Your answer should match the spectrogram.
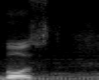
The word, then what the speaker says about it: Booz: y mucha gente me dice el voz, pero yo siempre pensé en voz como se escribe aquí, en B-O-O-Z, no como el voz de, la ropa.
